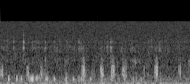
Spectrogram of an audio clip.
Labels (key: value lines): label: biophony, grazing
recorder: SoundTrap 600 or HydroMoth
